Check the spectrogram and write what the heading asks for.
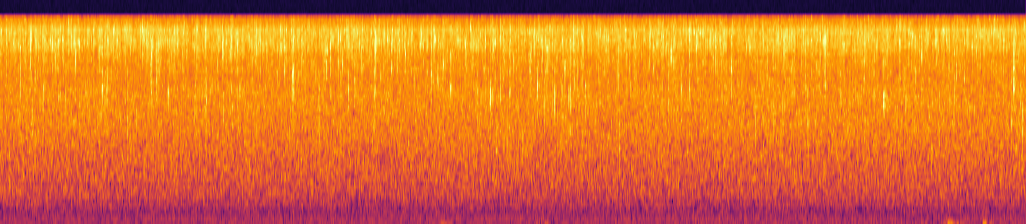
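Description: Steady hiss of background noise with a low, steady mains hum under it, and a few soft low bumps near the end; no telephone ring is heard.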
